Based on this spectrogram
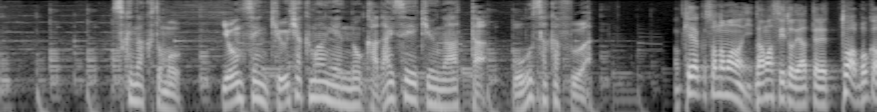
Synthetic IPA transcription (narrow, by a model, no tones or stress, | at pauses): sɨ̥kɯ̟nakɯ̟̥t̪o̞mo̞̰jõ̞ɰ̃sẽ̞ŋkʲɨːçakɯ̟mãɰ̃ẽ̞nːo̞kad̪aise̞ːkʲɨːŋaːt̪ːa̰oːsakaɸɯ̟βa̰ | kekːakɯ̟so̞no̞mo̞no̞ɲ̟id̪amasɨit̪od̪ejat̪ːeɾɯ̟t̪o̞βabo̞kɯ̟β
